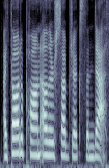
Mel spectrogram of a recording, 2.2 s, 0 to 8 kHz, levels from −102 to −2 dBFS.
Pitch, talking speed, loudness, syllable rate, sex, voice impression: 225 Hz, 190 wpm, -17 LUFS, 4.8 syllables/s, female, feminine, adult-like, slightly cute, slightly intellectual, slightly friendly, slightly sweet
